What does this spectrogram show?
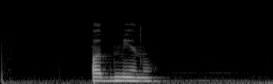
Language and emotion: Russian, neutral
